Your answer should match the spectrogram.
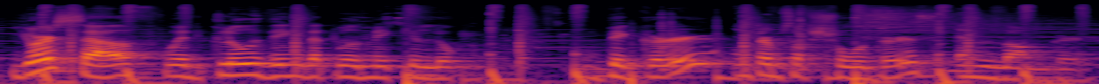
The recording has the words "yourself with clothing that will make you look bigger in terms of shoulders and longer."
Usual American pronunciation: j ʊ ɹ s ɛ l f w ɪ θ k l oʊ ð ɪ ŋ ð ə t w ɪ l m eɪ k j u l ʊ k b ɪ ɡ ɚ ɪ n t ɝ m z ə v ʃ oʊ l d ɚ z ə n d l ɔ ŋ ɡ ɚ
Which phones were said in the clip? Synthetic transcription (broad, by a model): j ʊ ɹ s ɛ l f w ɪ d k l oʊ ð ɪ ŋ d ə t w ɪ l m eɪ k j u l ʊ k b ɪ ɡ ɚ ɪ n t ɝ m s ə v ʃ oʊ l d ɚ s ə n d l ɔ ŋ ɡ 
